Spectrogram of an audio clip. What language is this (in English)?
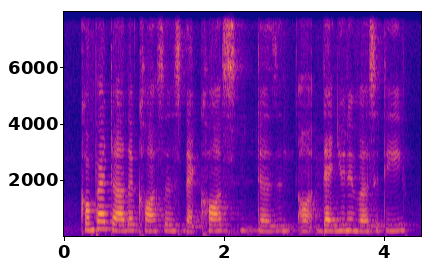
English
